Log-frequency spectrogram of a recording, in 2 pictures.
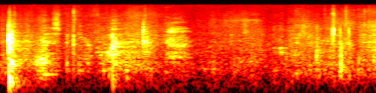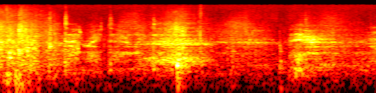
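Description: A man speaks quietly and earnestly up close.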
